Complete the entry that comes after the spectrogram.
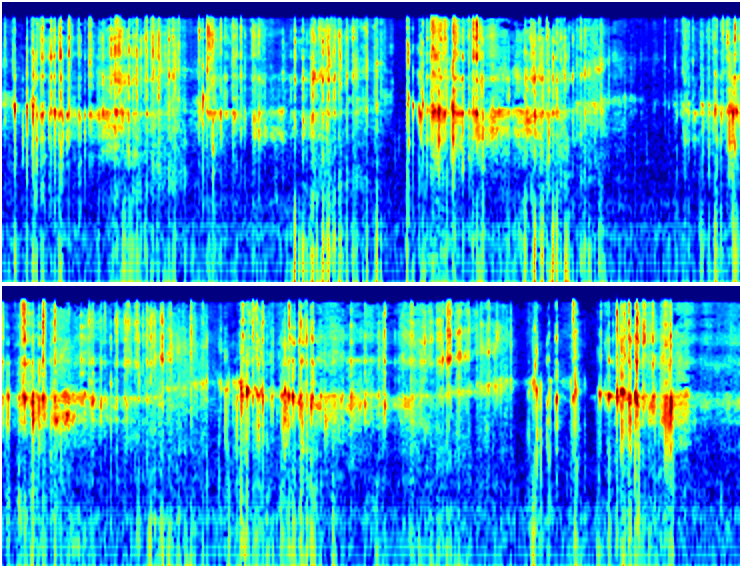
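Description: A hand-held, rainbow-colored, segmented hard plastic articulated fidget slug toy has its segments flexed and clicked while fingernails scratch across its ridges. Dense, bright, crinkly clicking and rasping comes in bursts, with a brief lull around the middle. Sharp clicks stand out near the end over a steady high hiss.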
